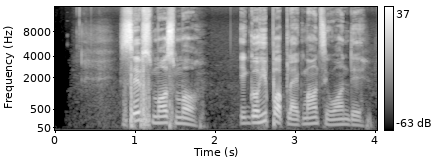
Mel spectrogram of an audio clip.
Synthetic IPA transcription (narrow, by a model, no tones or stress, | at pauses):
sevsmɔsmɔ | iɡohipɔplaɪkmãʊ̃ntĩwɔ̃nde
